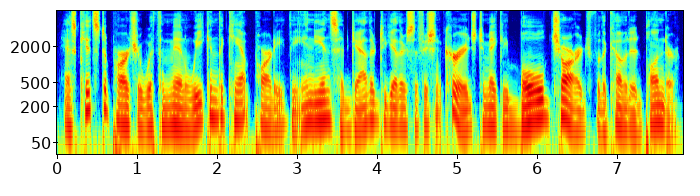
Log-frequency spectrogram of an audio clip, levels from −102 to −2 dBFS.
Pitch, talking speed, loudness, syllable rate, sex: 100 Hz, 200 wpm, -18 LUFS, 5.9 syllables/s, male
